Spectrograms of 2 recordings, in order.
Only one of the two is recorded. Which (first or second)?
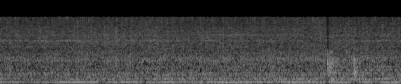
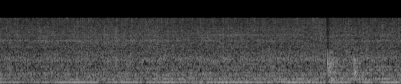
second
